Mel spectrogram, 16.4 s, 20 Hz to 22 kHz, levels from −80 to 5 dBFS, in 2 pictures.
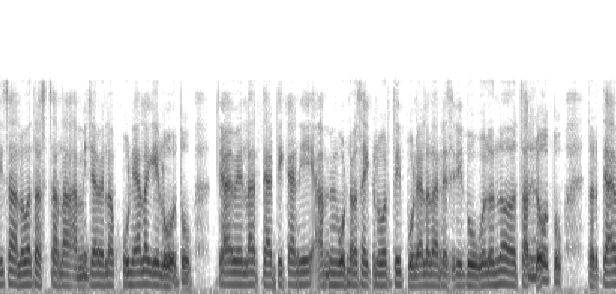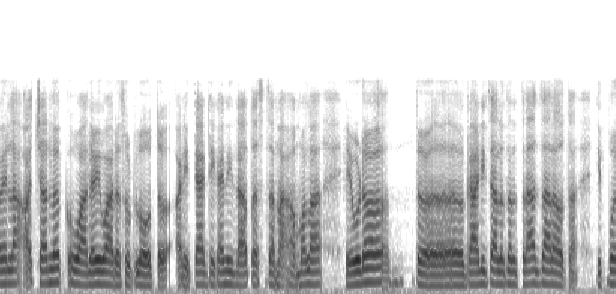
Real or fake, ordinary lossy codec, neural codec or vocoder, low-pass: fake; AAC, 48 kbps; autoencoder, 22.05 kHz, a latent of 192 numbers a frame, VITS, trained on many speakers; 7.2 kHz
